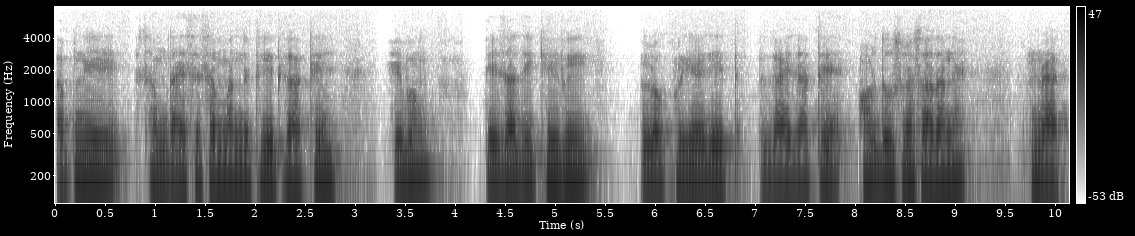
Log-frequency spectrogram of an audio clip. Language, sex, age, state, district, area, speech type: Hindi, male, 45-60, Rajasthan, Jodhpur, urban, spontaneous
